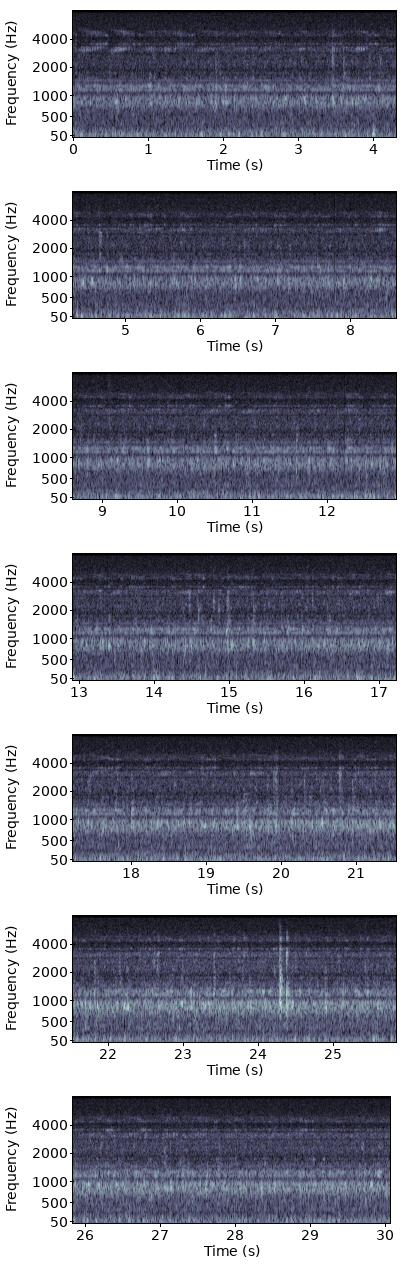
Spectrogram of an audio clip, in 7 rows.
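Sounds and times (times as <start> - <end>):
steady rain hiss: 0.0 - 30.0
sharp tick: 24.2 - 24.5.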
